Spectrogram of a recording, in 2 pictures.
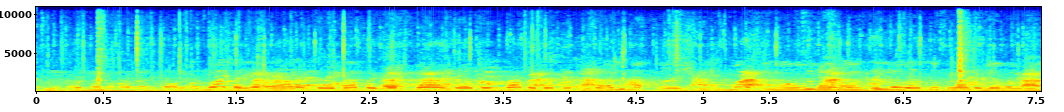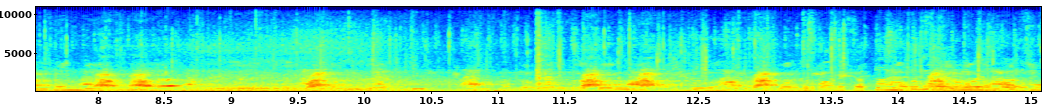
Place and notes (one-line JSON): {"title": "Thalgau, Austria - Walking with refugees I", "date": "2016-09-09 14:40:00", "description": "A group of refugees during a walk from their camp to a church community for an afternoon coffee. This is a regular activity initiated by local volunteers when the first refugees arrived to Thalgau in summer 2015. At the beginning it was mainly Syrians, most of whom meanwhile got asylum and moved to other places, mainly Vienna. The ones remaining are mostly men from Afghanistan and Iraq, who recently got joined by a group from Northern Africa. According to Austria’s current asylum policy they barely have a chance to receive asylum, nevertheless the decision procedure including several interviews often takes more than a year. If they are lucky, though, they might receive subsidiary protection. Despite their everyday being dertermined by uncertainty concerning their future, they try to keep hope alive also for their families often waiting far away to join them some day.\nDuring the last year, the image of refugees walking at the roadside became sort of a commonplace in Austria.", "latitude": "47.84", "longitude": "13.23", "altitude": "567", "timezone": "Europe/Vienna"}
